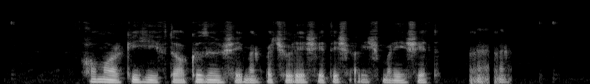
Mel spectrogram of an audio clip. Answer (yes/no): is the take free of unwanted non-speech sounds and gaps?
no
